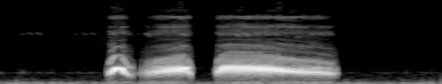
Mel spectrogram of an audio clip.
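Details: Spotted dove giving a short hooked note joined to a swelling coo, then a longer burred coo held evenly before tailing off. Quiet setting with no other birds.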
